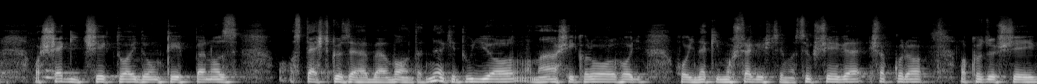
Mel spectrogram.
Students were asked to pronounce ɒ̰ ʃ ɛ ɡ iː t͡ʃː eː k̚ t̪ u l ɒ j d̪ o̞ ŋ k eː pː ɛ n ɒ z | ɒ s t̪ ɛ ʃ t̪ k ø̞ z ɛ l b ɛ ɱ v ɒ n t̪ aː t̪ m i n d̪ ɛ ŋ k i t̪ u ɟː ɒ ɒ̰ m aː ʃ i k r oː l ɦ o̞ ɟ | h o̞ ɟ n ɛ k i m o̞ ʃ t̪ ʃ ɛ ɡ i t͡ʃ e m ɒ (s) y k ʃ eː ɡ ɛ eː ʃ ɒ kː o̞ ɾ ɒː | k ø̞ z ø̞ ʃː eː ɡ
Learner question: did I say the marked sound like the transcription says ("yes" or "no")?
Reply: yes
